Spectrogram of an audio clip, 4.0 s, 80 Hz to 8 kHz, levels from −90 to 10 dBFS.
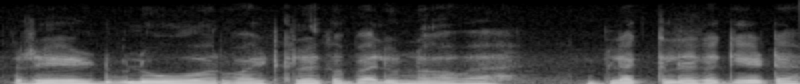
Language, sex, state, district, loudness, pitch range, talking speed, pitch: Hindi, male, Bihar, Muzaffarpur, -17 LUFS, 140-150 Hz, 225 wpm, 145 Hz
